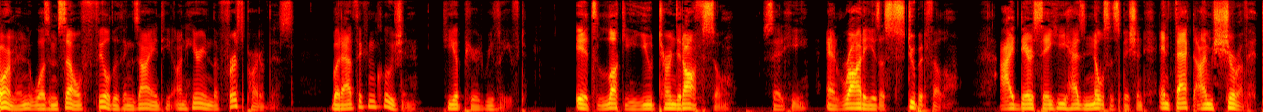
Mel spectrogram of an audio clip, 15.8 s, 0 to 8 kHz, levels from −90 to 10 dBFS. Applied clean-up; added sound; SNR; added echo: none; none; none; none.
